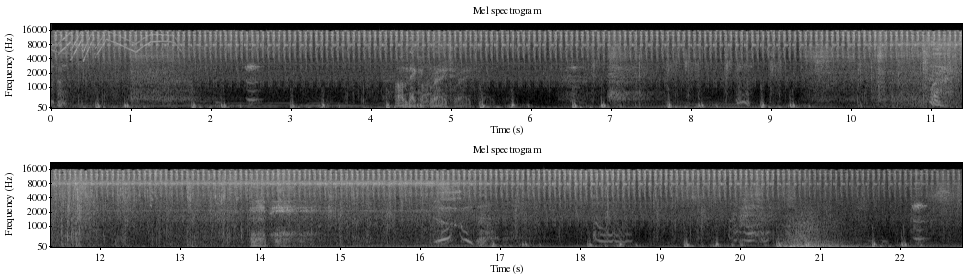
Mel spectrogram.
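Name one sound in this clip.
Footsteps crunch over rocky ground and through brush.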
